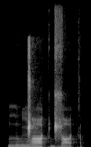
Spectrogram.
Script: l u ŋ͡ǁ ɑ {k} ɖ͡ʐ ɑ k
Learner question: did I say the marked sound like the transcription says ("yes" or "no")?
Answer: yes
